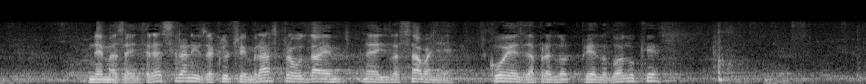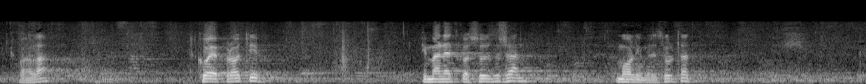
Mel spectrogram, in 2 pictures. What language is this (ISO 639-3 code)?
hrv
